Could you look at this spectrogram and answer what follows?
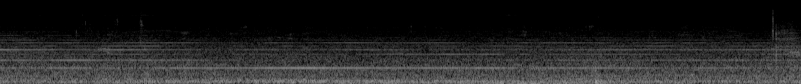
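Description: An Airbus A321 airliner at DFW Airport at night, a steady distant engine drone with a faint high whine, continuous and even throughout.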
